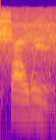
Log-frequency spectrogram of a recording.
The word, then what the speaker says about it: Samhain: H AI n for some reason is perfectly pronounced as salween okay this is over here some hain for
